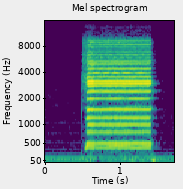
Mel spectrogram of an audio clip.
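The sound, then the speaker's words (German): A single loud alarm tone from an odd tuning device, used as a spoiler alarm tone, blares for about a second at one steady pitch, buzzy and horn-like with a rich, brassy timbre, then cuts off abruptly, with no voices over it. “Das ist so ein komisches Stimmgerät, was ich gefunden habe.”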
